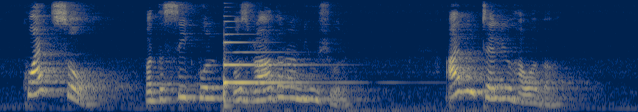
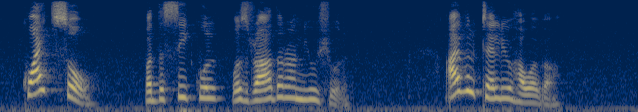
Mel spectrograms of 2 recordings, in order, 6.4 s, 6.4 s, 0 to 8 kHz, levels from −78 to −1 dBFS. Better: second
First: background sound (Guitar); 3 dB below the speech // room echo; dies away in 0.8 s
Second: none

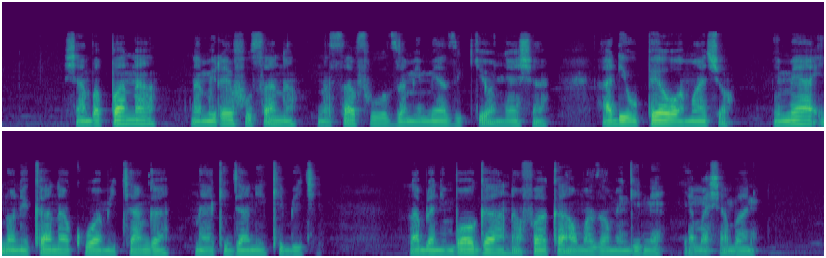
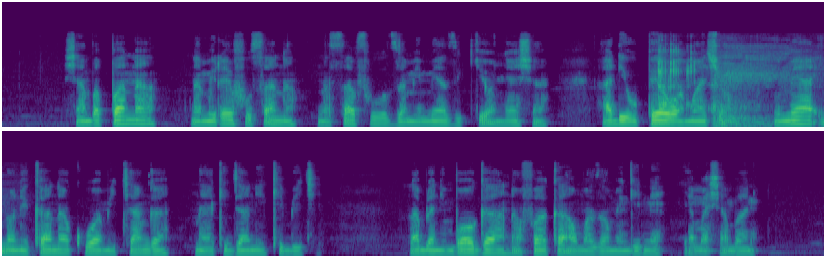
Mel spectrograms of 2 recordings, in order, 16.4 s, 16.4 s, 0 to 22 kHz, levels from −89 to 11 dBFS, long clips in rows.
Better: first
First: none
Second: background sound (Burping, eructation); 7 dB below the speech

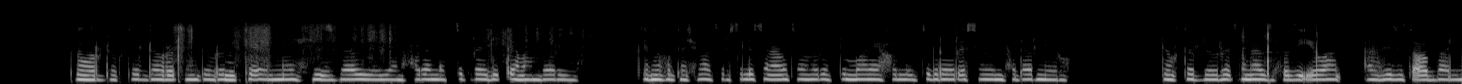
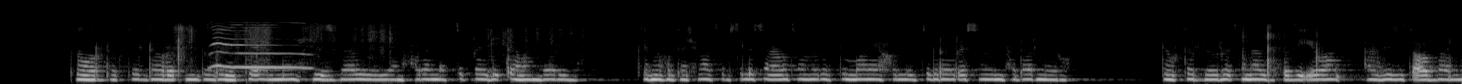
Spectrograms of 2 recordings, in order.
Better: first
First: none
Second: background sound (Meow); 7 dB below the speech // room echo; dies away in 0.5 s

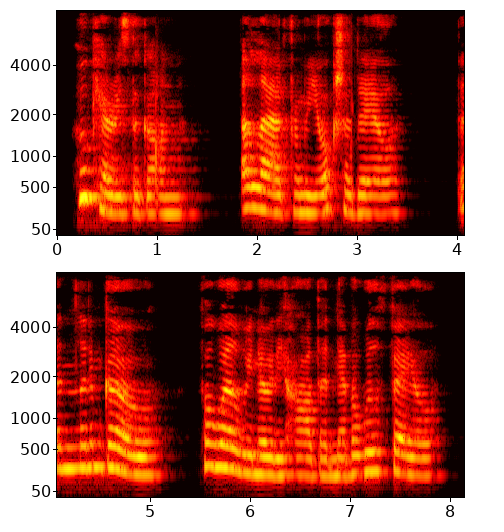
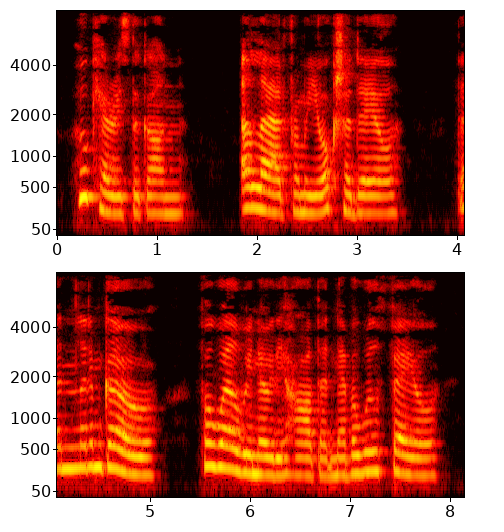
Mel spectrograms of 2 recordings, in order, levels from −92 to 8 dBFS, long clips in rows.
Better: second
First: noise reduction (neural mask model DeepFilterNet 3)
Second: none

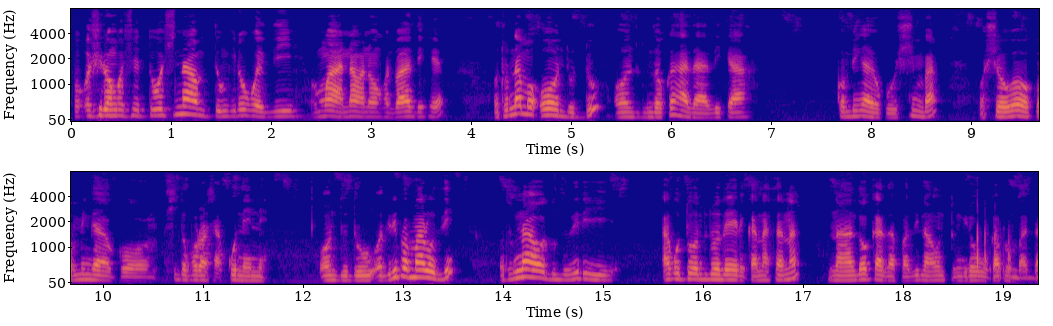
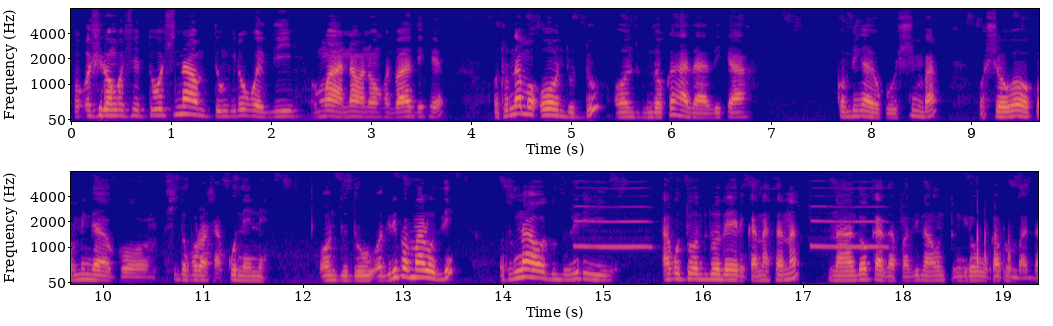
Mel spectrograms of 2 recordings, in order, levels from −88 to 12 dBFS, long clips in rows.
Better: first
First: none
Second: background sound (Wind instrument, woodwind instrument); 15 dB below the speech

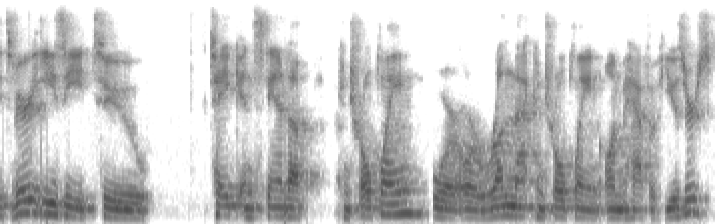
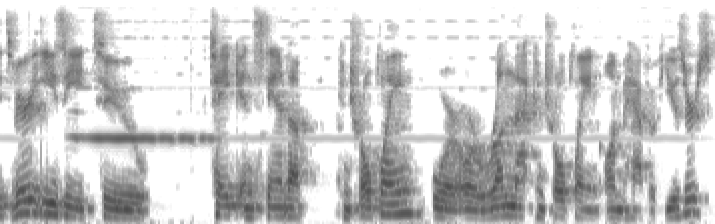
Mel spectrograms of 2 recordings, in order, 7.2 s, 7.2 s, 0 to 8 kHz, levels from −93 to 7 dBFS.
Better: first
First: none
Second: noise reduction (classical method spectral subtraction)

